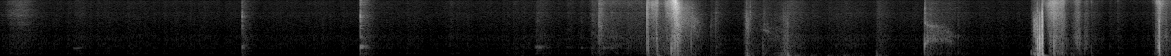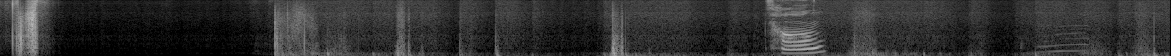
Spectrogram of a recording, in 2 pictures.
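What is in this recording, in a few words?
"ceng2", Mandarin Chinese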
